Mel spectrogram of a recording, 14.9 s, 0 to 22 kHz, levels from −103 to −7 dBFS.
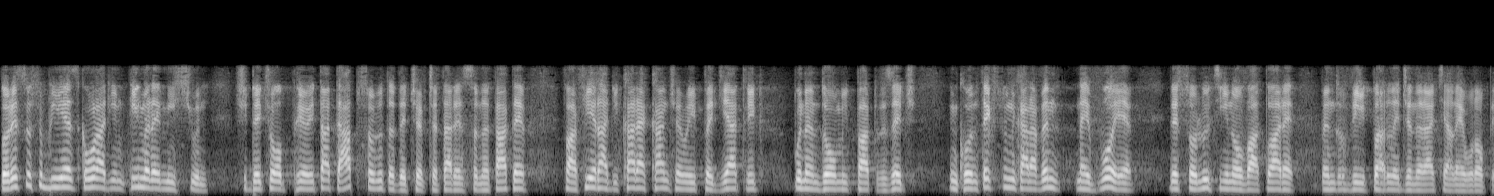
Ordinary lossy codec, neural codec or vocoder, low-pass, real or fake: none; codec, 16 kHz, 1.1 kbps, Voila-Tokenizer; 5.4 kHz; fake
